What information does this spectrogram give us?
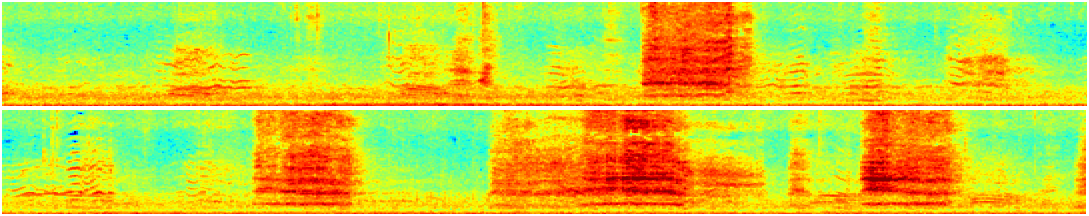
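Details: At a shopping centre car park in Brisbane, Australia, cockatoos give four or five loud, harsh, grating screeches a few seconds apart, over a steady low rumble of traffic.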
